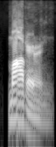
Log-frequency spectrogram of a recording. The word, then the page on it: modern: American English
